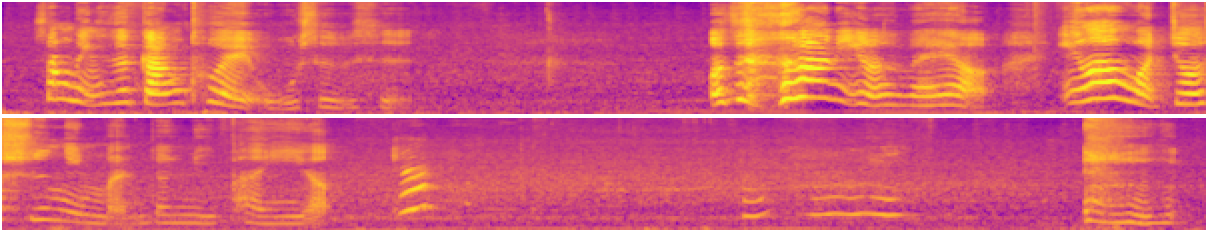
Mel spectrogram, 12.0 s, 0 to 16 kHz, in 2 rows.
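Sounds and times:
woman humming: 9.7 - 10.6.

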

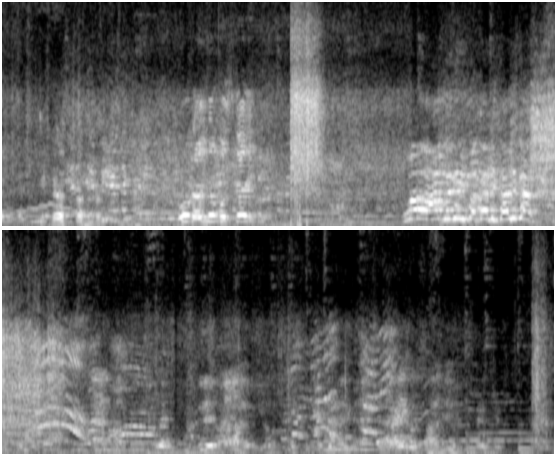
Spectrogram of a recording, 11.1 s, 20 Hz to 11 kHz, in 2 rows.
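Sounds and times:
children shouting and chattering: 0.0 - 11.0
sparkler fizzing hiss: 0.0 - 11.0.

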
